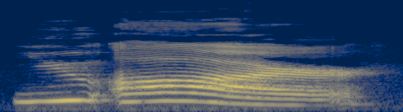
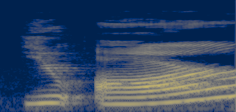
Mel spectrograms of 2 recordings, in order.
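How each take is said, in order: First: "are" loud, long, then falling; emphatic "You are". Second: "are" drawn up into a question; questioning "You are?". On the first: Teacher models emphatic statement, stressed "are". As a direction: insist firmly on "are". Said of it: "more emphasis on the verb". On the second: Teacher models question against statement, rising "are". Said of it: "sentences and questions". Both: Shown as a demonstration.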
